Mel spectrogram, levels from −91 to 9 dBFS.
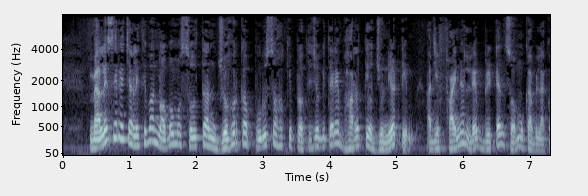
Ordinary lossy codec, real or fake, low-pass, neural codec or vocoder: none; real; none; none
